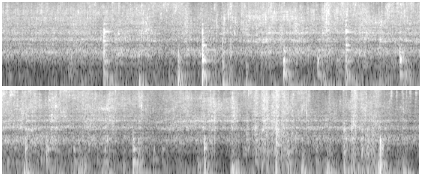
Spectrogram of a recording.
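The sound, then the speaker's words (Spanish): Onion and garlic with a little salt fry in a pan over raised heat, giving a steady sizzle dotted with many sharp crackles and scraping stirring strokes throughout, with no talk. “Echamos la cebolla y el ajo, echamos un poquito de sal que nos ayudará a que se cocine mejor, subimos el fuego con alegría y que empiece el concierto de la cocina.”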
